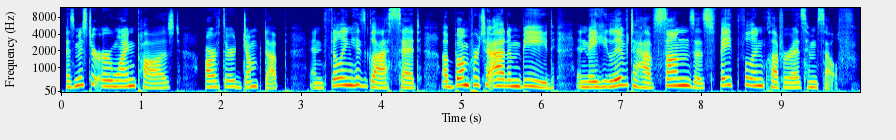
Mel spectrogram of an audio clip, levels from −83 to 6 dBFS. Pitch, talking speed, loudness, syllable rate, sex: 235 Hz, 180 wpm, -18 LUFS, 4.8 syllables/s, female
